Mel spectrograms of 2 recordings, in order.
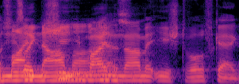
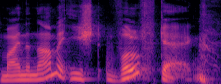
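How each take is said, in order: First: It is said in a plain, normal voice. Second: It is said in an exaggerated put-on accent. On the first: The speaker is simply stating a name. The speaker calls it right. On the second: The speaker is playing a character for fun. The speaker calls it wrong.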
